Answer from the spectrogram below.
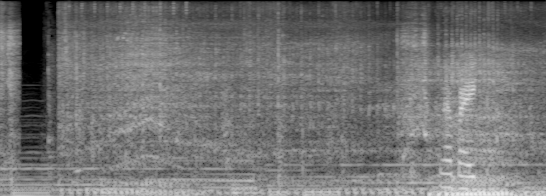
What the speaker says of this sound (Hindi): बाइक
